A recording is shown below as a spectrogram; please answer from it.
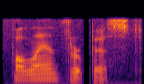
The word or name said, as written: philanthropist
